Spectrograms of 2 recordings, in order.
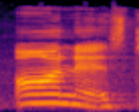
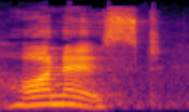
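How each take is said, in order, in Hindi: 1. इस शब्द की शुरुआत स्वर ध्वनि से होती है। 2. इस शब्द की शुरुआत H ध्वनि से होती है। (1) "It is honest. It means H is silent" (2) "We are not pronouncing honest"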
